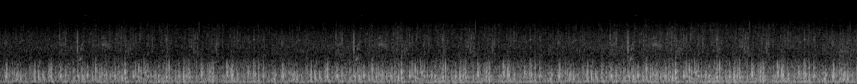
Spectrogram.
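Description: Outdoor harness-racetrack ambience: a steady low rumble with wind on the microphone, as the field moves up toward the start.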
